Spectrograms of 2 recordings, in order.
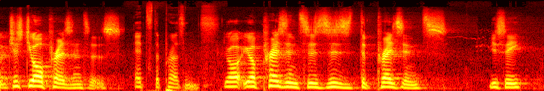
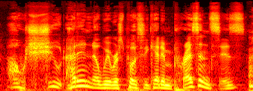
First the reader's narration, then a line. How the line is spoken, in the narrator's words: I lean in and whisper to Malachi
